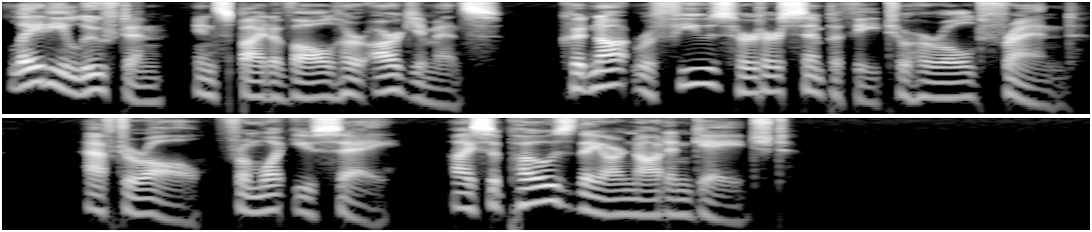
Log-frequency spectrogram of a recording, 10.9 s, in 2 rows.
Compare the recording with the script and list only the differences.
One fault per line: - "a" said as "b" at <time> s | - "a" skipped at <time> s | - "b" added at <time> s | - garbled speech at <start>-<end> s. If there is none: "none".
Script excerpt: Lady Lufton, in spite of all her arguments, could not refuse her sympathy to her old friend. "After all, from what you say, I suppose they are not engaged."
- "her" added at 3.8 s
